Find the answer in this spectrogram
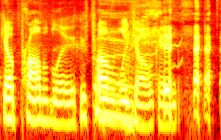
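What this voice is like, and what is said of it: Imitates another person's voice. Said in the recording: “good Rhett impersonation ... Sound just like ... Rhett. ... Just like him.”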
